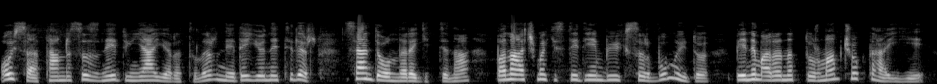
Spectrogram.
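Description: A stern, easily alarmed old priest, as an audiobook reader puts him on, given to sharp, irritable cries. The recording is dry and slightly dull. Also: mid-range voice, lively intonation, normal speed, few pauses, dry recording, voice pushed up, lightly acted. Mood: agitated. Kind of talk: audiobook reading.

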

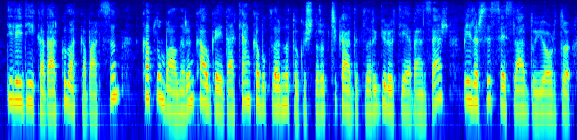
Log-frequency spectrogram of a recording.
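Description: An audiobook narrator reading a novel aloud in a steady, measured voice. The recording is dull and dry, with a muffled top end and no room around it. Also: mid-range voice, no room sound. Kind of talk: scripted narration.

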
